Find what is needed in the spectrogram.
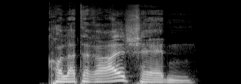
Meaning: plural of Kollateralschaden
- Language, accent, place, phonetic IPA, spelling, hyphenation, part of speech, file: German, Germany, Berlin, [ˌkɔlateˈʁaːlˌʃɛːdn̩], Kollateralschäden, Kol‧la‧te‧ral‧schä‧den, noun, De-Kollateralschäden.ogg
